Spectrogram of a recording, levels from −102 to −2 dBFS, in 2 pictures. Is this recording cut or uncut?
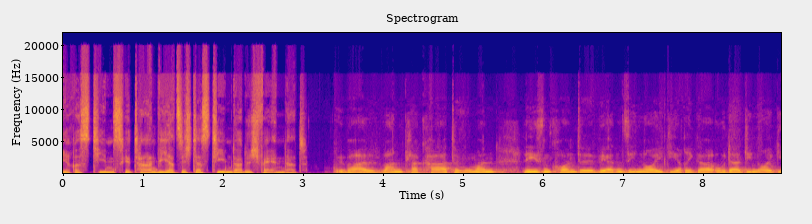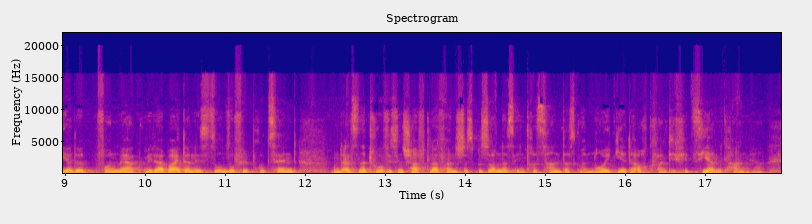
cut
